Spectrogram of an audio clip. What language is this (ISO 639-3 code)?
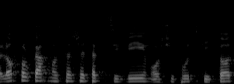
heb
